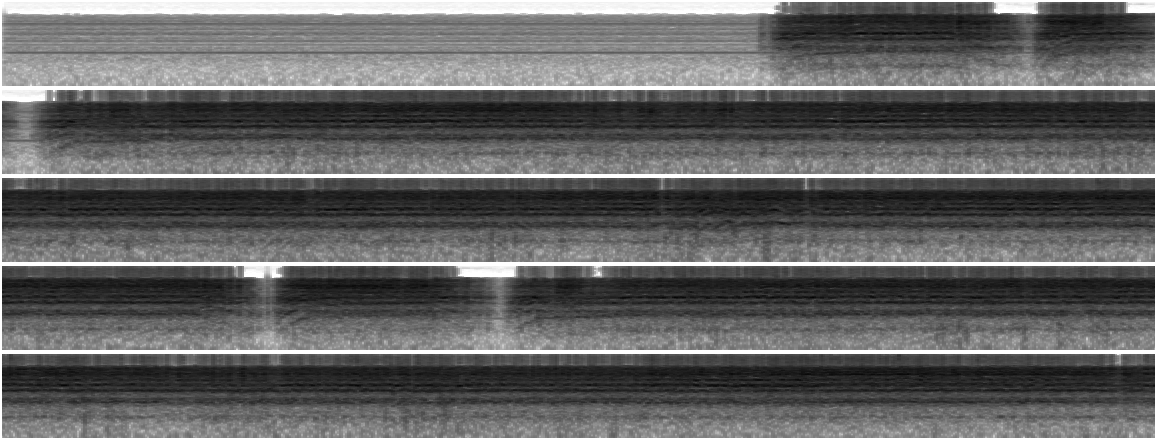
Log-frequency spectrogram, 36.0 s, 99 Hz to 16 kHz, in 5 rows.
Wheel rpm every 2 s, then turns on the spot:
0, 0, 100, 110, 210, 220, 230, 230, 230, 240, 220, 170, 150, 230, 230, 230, 220, 230.
none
